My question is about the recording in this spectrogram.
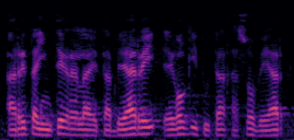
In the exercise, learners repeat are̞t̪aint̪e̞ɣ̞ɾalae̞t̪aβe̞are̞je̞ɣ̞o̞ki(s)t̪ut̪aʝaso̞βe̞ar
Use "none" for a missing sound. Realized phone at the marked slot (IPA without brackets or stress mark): none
